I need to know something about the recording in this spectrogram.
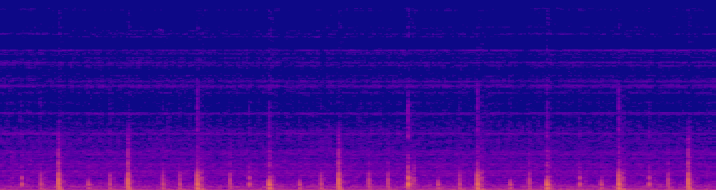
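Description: A pickaxe chips at stone with quick, steady, rhythmic knocks.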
